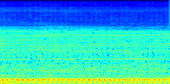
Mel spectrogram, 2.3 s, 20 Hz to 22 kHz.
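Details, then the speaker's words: Janus Halcyon 450 single-cylinder motorcycle, first start in neutral with key on and side stand up, no throttle: steady, even putter at idle with a firm low thump and no stumbles or odd knocks; normal. "And the bike should start right up."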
